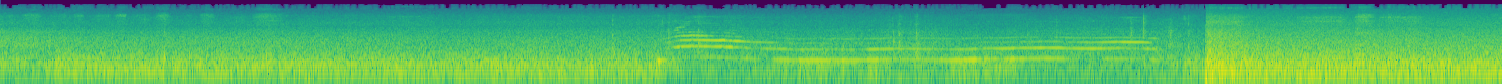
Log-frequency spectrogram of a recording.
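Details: Cat at a cat cafe giving one long, drawn-out meow lasting about five seconds, steady and slightly falling in pitch, over a constant hiss of background noise; a louder burst of noise begins after the meow ends.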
